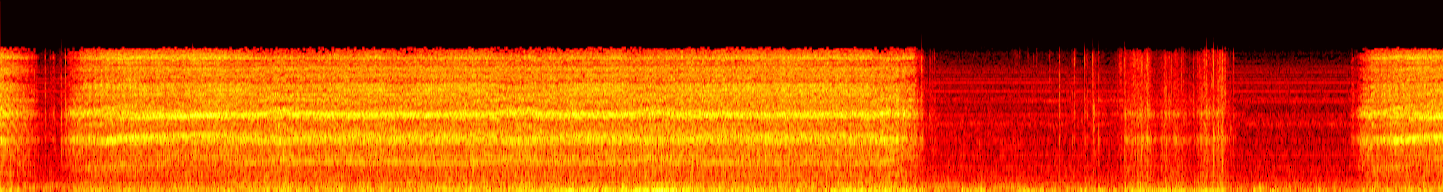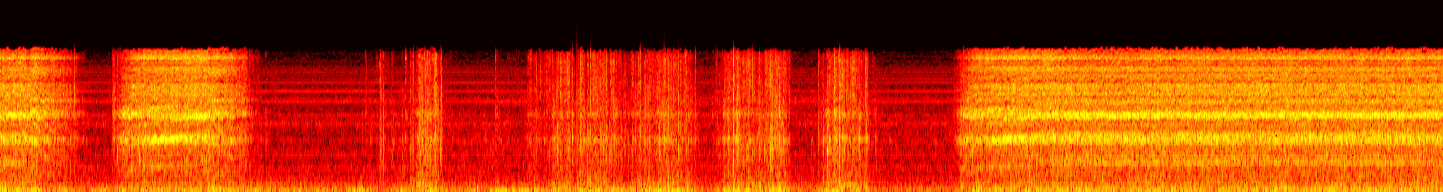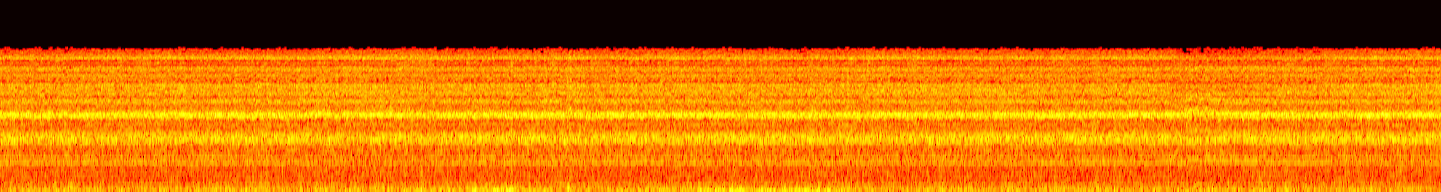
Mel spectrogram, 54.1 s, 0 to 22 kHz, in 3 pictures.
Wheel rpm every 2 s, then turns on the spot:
90, 160, 160, 160, 160, 90, 0, 10, 60, 60, 60, 0, 10, 20, 10, 130, 160, 160, 160, 160, 160, 160, 160, 160, 160, 160, 160.
14-16 24-28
